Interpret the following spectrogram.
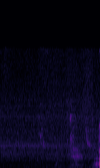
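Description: A pause in a voice call: faint room noise with a thin steady hum. Near the end a soft breath-like rustle rises into the start of the next spoken word.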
